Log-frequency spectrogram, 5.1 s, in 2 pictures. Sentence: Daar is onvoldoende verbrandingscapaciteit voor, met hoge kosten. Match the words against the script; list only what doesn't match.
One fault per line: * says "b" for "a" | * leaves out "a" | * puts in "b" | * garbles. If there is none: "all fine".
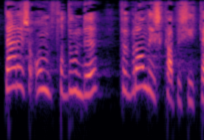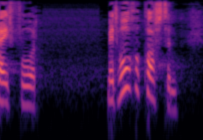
all fine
